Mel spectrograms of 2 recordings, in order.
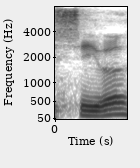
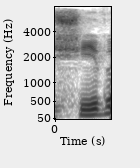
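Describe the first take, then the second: First: The word begins with an 's' sound. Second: The word begins with an 'sh' sound. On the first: "others say Siva" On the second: "many Hindus say Shiva"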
